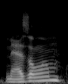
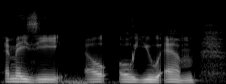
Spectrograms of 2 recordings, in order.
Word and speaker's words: Mazloum: The new president of Disneyland, Thomas Mazalum, I believe is how you say it. I'm not sure. That could be wrong. It's Mazloum, who is the new president of Disneyland.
